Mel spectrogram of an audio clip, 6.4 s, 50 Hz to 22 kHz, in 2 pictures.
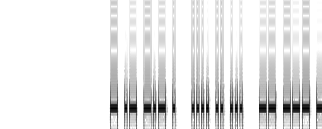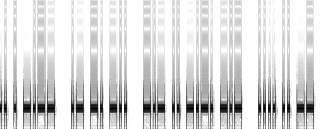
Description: Morse code, heard as a keyed tone, about 50 wpm, 700 Hz. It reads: TAKE HIS MONEY AND KICK HIM
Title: Sentences from Top 1300 Words 50wpm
